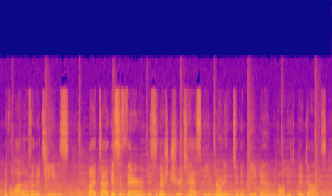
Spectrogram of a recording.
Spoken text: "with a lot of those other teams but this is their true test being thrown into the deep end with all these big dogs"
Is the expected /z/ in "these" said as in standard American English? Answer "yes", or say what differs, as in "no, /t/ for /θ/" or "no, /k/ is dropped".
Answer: yes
